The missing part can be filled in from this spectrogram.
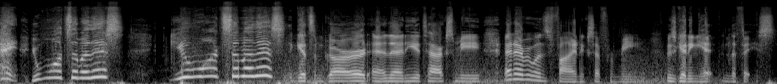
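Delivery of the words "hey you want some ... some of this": very high, shrill, rising, taunting yell. Describing their game character's role, retelling a yelled taunt. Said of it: "I'm yelling, like".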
